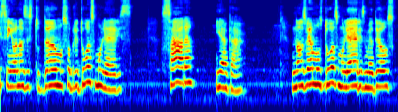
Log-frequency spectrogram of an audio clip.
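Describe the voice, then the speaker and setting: Brazilian Portuguese woman, slightly high voice, pleading devotional prayer leader who keeps invoking God. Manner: pleading, repeated invocations of God. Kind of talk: devotional live-stream prayer.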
